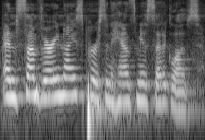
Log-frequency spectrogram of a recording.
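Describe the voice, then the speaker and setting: A woman in her sixties, an oncology nurse, telling a story to an audience and acting out quoted lines with sudden jumps in pitch and loudness. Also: a little fast.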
